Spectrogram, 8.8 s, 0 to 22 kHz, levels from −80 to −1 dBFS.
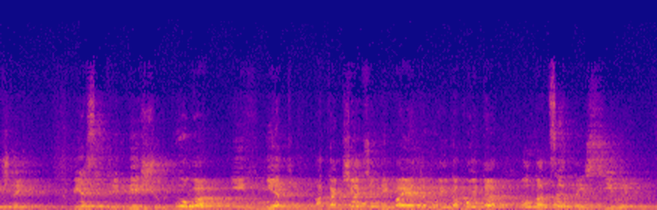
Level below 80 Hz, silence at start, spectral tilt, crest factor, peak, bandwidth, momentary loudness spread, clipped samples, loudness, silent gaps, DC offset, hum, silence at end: -66 dBFS; 0 s; -4 dB/octave; 20 dB; -2 dBFS; 16 kHz; 9 LU; under 0.1%; -22 LUFS; none; under 0.1%; none; 0 s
